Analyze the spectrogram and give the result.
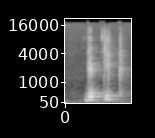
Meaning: diptych
- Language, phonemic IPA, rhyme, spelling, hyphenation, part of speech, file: Dutch, /dɪpˈtik/, -ik, diptiek, dip‧tiek, noun, Nl-diptiek.ogg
